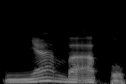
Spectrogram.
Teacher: la consonante MB, la consonante en B, es del grupo de la consonante nasal, o se le dice también seminasales.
